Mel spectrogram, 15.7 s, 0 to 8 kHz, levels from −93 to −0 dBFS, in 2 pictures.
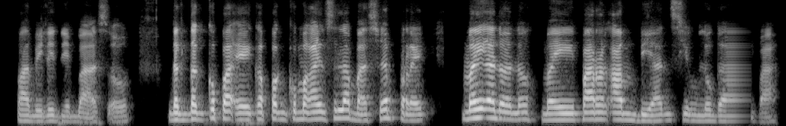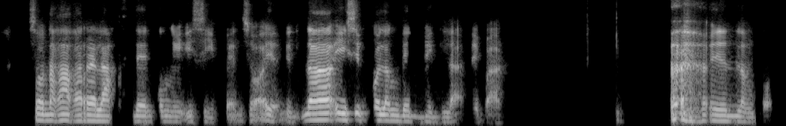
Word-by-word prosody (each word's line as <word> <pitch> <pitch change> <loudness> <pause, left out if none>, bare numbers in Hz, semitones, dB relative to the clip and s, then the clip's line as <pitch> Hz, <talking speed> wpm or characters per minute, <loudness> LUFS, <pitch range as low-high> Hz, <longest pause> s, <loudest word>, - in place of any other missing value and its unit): family, 130 0 -3
'di 120 -1 -8
ba? 115 -1 -3
So, 120 +3 -11 0.3
dagdag 155 0 +4
ko 200 - +3
pa 180 - +7
eh, 155 -1 +2
kapag 170 0 0
kumakain 175 0 +2
sa 180 +4 -7
labas 150 -7 +1
siyempre, 170 -8 -1 0.3
may 195 +4 +8
ano, 180 -4 +6
'no, 165 +1 -2 0.2
may 150 +1 +2
parang 165 +1 +3
ambiance 145 -2 -1
yung 135 -2 -8
lugar, 125 -2 -7
di 110 - -24
ba? 110 - -9 0.4
So, 145 -1 -3
nakaka-relax 135 -2 -2
din 125 -1 -6
kung 125 -1 -12
iisipin. 115 -2 -14
So, - - -9
ayun, - - -8
nag 115 - -15
naisip 155 0 +3
ko 145 -2 -4
lang 135 -1 -3
din 125 -2 -9
bigla, 110 -1 -13 0.2
'di - - -15
ba? - - -11 2.1
Ayun 130 -2 -2
lang 110 -2 -8
po. - - -19
140 Hz, 155 wpm, -25 LUFS, 125-160 Hz, 2.1 s, may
